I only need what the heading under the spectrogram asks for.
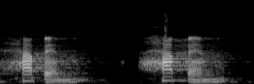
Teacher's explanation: happen, happen, tiene énfasis de sonido en la primera sílaba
